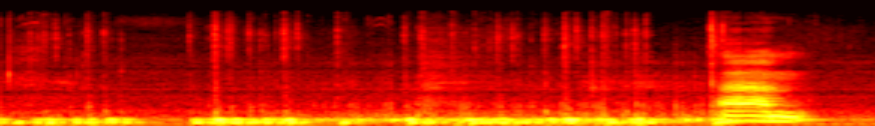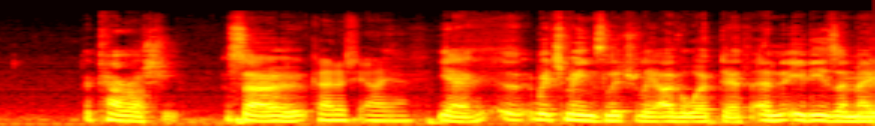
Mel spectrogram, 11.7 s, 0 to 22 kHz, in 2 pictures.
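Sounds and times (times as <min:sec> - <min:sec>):
computer keyboard typing: 0:00.0 - 0:04.9
low constant hum: 0:00.0 - 0:11.6
speech: 0:04.8 - 0:05.4, 0:06.5 - 0:11.6.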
